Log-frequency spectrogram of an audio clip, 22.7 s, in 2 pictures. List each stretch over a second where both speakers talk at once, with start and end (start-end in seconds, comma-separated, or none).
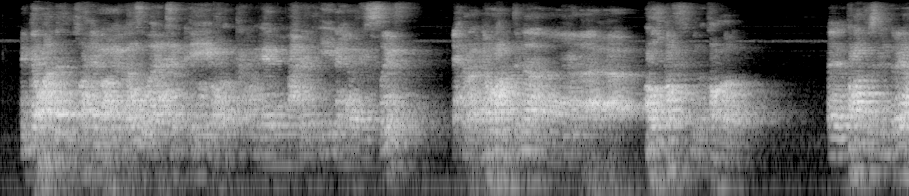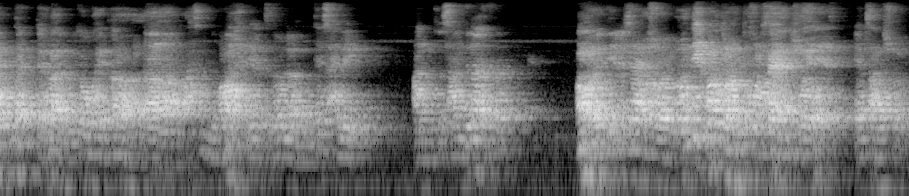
1.0-4.6, 19.4-21.6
